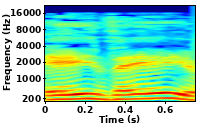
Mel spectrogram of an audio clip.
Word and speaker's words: Athey: A, they, or, and I say, well, it sounds like atheist, but we are not atheists. – That's right. – But it's Athey.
